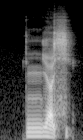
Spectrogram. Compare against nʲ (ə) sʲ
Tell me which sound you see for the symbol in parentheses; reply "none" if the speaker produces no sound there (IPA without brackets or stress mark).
a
